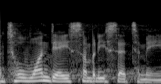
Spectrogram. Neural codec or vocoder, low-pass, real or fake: codec, 16 kHz, 16 kbps, FreqCodec, larger model; 7.2 kHz; fake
